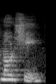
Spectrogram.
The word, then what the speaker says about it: mochi: it's a cow mochi mochi this is it's pronounced mochi that's how she okay okay okay I know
